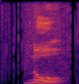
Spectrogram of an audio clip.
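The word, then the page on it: nu4: tone 4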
